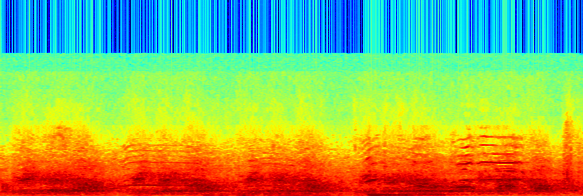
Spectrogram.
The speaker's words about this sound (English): You can hear the Hellgate student section cheering on now.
